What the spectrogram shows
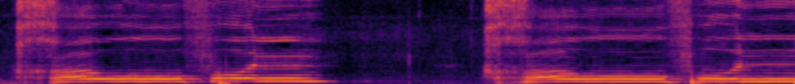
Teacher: wau sukun bunyinya u di huruf wau ada rohwah berarti mengalir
